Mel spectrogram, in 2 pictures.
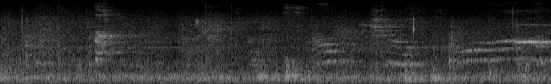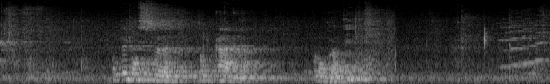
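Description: A crowd of adults murmurs quietly in a large echoing hall.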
